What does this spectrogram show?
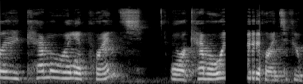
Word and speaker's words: Camarilla: hear people say it Camarilla, which is weird because those are both places where there's francophones, where the double L sound is actually pronounced like a Y, because the word is Spanish, referring to that coterie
